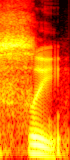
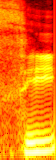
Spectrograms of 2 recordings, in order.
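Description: First: "সি" with a thick, emphatic s; heavy saad sound. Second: "সি" with a thin, plain s; light seen sound. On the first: Teacher repeats the saad syllable, "সি" made heavy. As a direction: darken "সি" with the tongue back raised. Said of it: "صاد জের সি". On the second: Teacher repeats the seen syllable, "সি" kept light. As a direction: say "সি" lightly, tongue flat. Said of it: "সিন জের সি". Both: Shown as a demonstration.

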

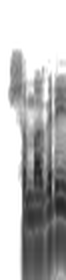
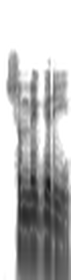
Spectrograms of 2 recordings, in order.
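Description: First: ਸਮਗਰੀ without i after m; wrong reading demo. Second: ਸਮਗਰੀ with short i after m; correct short-i reading. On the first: Teacher showing what not to read, ਸਮਗਰੀ as "sa-ma-gree". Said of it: "ਸਮਗਰੀ ਨਹੀਂ ਪੜ੍ਹਨਾ". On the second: Teacher repeating the right reading, ਸਮਗਰੀ as "sa-mi-gree". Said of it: "ਸਮਗਰੀ ਪੜ੍ਹਨਾ ਹੈ". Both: Shown as a demonstration.

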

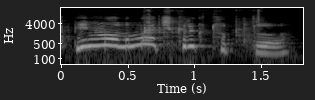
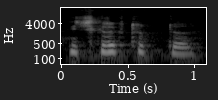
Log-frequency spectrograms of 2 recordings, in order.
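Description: First: Cooing surprise at the hiccups. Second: Whispered Hıçkırık tuttu. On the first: Tells baby loudly about hiccups. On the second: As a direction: hush it to yourself. Whispers baby has hiccups. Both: Real, not acted.

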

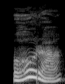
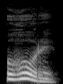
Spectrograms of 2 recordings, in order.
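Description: First: Гора with stress on the final а, said louder; final-syllable stress in Гора; stress demo. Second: Гори with stress on the first о: ГОри; stress demo. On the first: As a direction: land on the last syllable: гоРА. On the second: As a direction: hit the first syllable of гори, louder. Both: Shown as a demonstration. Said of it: "наголос може падати на будь-який склад".

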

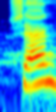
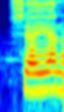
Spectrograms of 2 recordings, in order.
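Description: First: शैन as one syllable, "shain"; wrong pronunciation. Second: शयन in two syllables, "sha-yan"; correct pronunciation. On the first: Teacher shows the impure word, one-syllable शैन. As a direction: merge शैन into one glide. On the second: Teacher corrects the impure word, two-syllable शयन. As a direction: sound the y in शयन, unhurried. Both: Shown as a demonstration. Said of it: "भी अशुद्ध है".

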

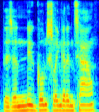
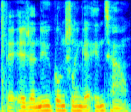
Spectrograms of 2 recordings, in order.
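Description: First: Loud showman announcement; big booming gunslinger intro; announcer voice. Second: Said in the usual way. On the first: Pretend. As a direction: belt it like a Western movie trailer.

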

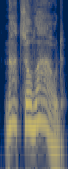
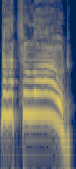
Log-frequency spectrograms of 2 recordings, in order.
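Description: First: Soft, slow, high-pitched hush; hushed scolding. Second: Slow, very high crew roar; pirate roar. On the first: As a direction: quietly hush the noisy pirates. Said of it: "I said". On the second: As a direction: roar it back like heedless pirates. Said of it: "roared the pirates". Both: A narrator's reading.

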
